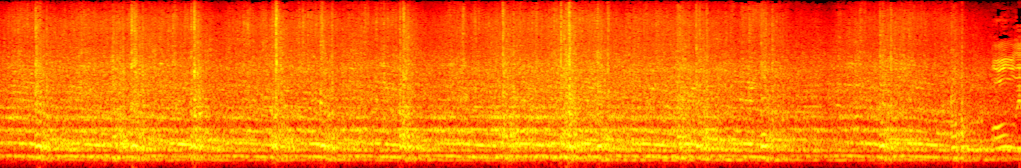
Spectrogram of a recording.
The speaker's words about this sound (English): A Ferrari leading? No, that's a Porsche. It's a Ferrari. There go the hypercars.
